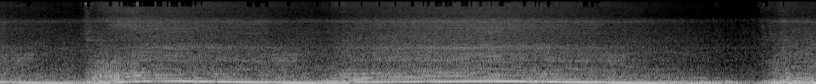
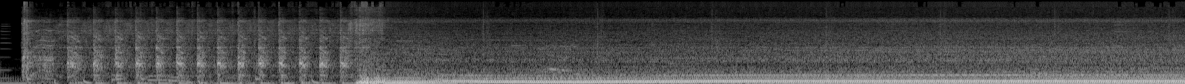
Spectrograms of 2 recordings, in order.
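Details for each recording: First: Honda K24-swapped Toyota Camry with a newly built turbo setup and full exhaust, first start, warming up and revved: loud deep note with rumbling burble and pops on overrun; exhaust flanges leaking, not the welds. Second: Honda K24-swapped Toyota Camry, first start after turbo install and new exhaust, fuel pump priming: about three seconds of rhythmic cranking, quick catch and flare, then a smooth steady idle with no knocks or misses.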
